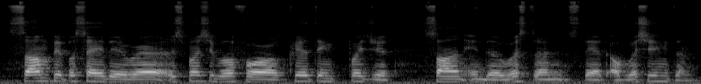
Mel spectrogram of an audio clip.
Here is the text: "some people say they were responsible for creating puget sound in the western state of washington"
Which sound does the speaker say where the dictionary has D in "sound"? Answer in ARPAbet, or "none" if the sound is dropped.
none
